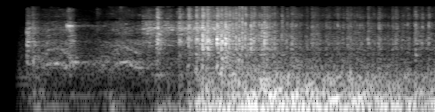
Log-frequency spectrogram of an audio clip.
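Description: Car engine sound effect under an intro logo: an engine starting, swelling over about the first second into a steady low running rumble.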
